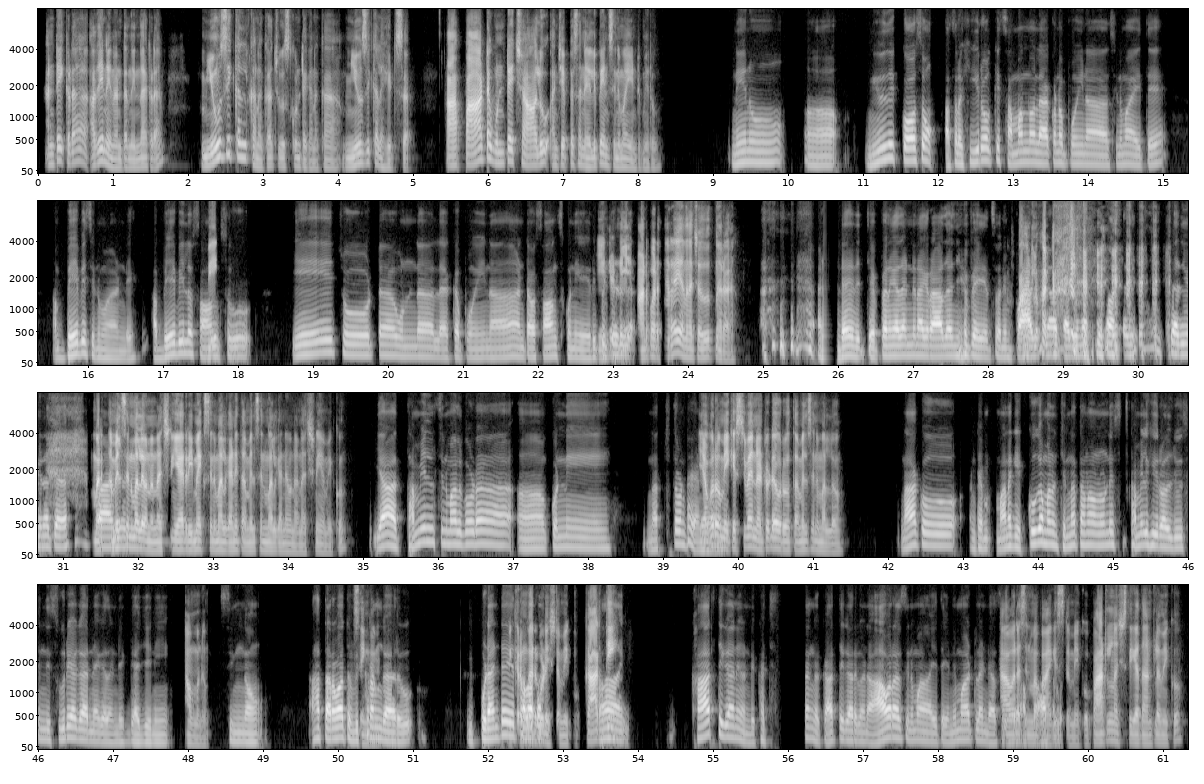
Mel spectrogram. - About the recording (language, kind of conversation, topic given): Telugu, podcast, సినిమాలు మన భావనలను ఎలా మార్చతాయి?
- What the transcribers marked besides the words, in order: in English: "మ్యూజికల్"; in English: "మ్యూజికల్ హిట్స్"; tapping; in English: "మ్యూజిక్"; in English: "హీరోకి"; in English: "సాంగ్స్"; in English: "రిపీటెడ్‌గా"; laughing while speaking: "అంటే, అది చెప్పాను కదండీ! నాకు … ఉంటది. చదివిన చ"; laughing while speaking: "పాటలు పాడటం"; in English: "రిమేక్"; other background noise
